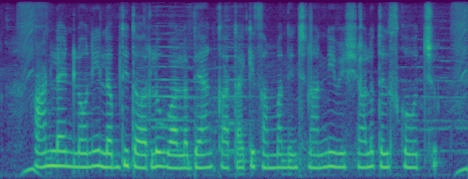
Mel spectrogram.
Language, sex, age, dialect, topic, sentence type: Telugu, female, 18-24, Southern, banking, statement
